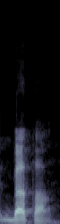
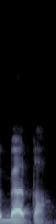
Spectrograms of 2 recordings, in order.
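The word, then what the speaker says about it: ব্যথা: যেমন ধরো আমরা যদি বলি ব্যাথা। ব্যাথা। ভেতা আমরা সাকারে দেওয়া লাগবে ব্যাথা।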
